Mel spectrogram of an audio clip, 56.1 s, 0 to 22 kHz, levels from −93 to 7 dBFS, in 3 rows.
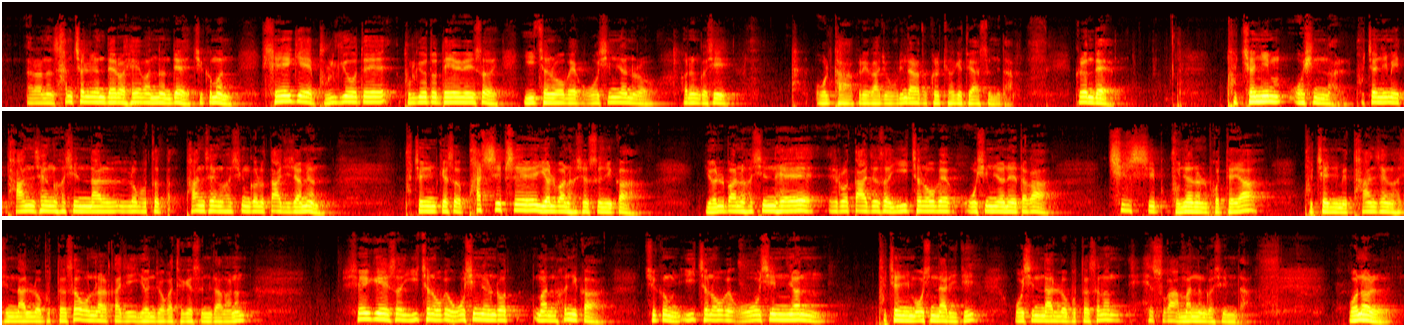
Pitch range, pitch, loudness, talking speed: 120-150 Hz, 135 Hz, -19 LUFS, 200 characters per minute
